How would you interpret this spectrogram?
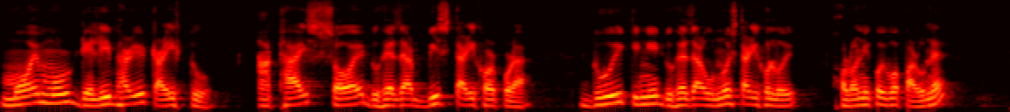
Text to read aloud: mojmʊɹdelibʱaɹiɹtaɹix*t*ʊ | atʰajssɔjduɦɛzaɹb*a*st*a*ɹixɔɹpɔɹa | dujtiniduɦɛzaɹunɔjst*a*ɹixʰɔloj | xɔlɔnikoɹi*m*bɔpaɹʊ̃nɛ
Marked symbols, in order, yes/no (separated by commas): yes, no, yes, yes, no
